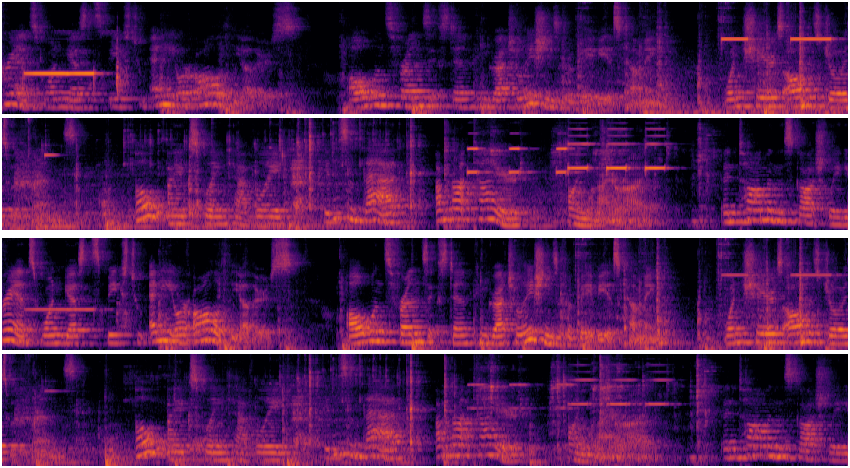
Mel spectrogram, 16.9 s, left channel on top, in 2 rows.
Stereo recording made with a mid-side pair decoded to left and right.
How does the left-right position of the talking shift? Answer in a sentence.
You can hear the talking travel towards the left.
